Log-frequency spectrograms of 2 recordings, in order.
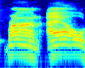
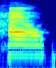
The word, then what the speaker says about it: Brian Howell: We don't pronounce the H in Brian Al's name. It's Brian Al, not Hal.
